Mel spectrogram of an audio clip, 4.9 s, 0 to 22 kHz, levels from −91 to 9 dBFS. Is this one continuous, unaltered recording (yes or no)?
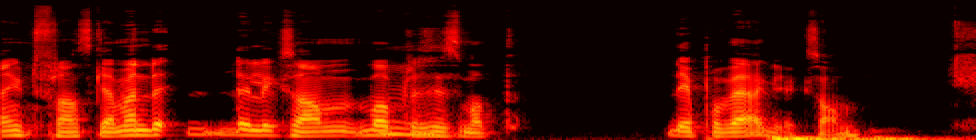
yes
